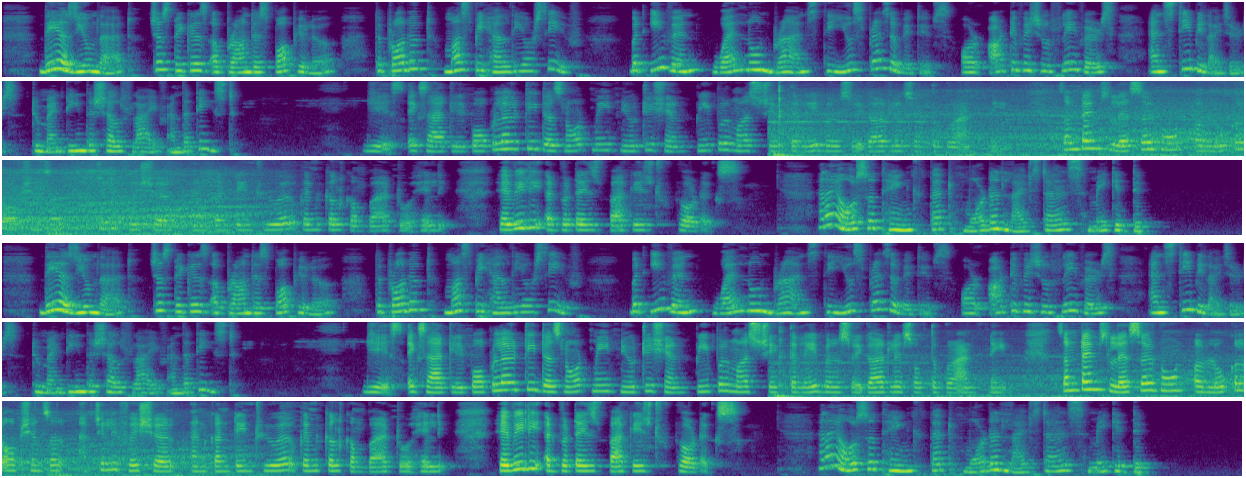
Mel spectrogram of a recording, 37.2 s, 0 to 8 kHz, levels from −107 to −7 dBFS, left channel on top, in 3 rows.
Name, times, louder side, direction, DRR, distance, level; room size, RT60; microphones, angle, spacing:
voice 1, 0.4-1.2 1.5-3.3 3.9-5.7 6.3-11.1 11.5-14.6 33.0-36.2, left 1 dB, 25° left, 0.6 m, -29 dB
voice 2, 16.0-31.3 31.6-32.2, right 5 dB, 75° right, 0.4 m, -30 dB
Fixed-wing aircraft airplane, 20.1-27.9, left 4 dB, 65° left, 0.3 m, -40 dB
2.3 x 2.2 x 2.5 m
head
